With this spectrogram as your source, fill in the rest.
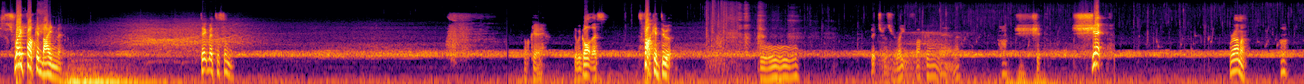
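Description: A young man speaks close to a microphone, in short bursts.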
